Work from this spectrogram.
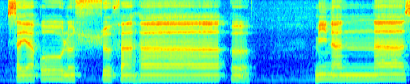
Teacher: Buradaki nun nunu müşeddede dediğimiz bu şeddeli nunda tutuyoruz.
